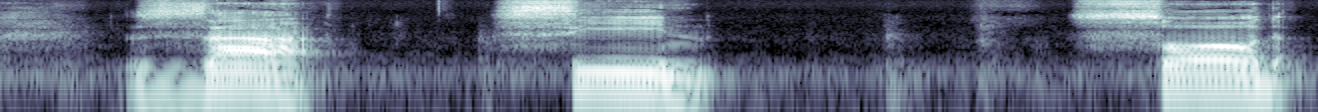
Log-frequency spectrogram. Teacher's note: These letters are pronounced with the tip of the tongue touching the edge of the lower central incisors, including the upper central incisors.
